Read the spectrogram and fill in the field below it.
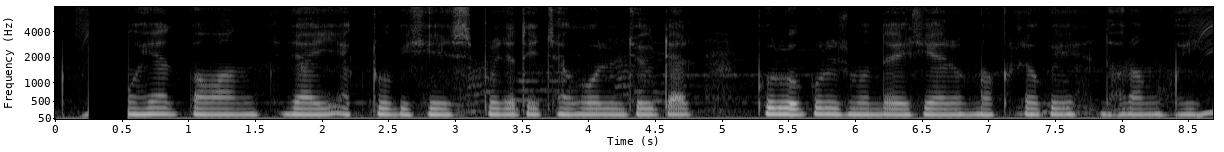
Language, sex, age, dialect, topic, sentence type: Bengali, male, 25-30, Rajbangshi, agriculture, statement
